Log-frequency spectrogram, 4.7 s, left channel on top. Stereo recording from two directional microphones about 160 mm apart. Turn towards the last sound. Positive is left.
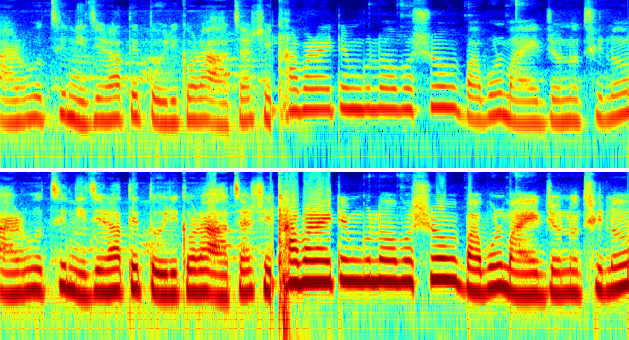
turn(degrees=-25)  # may be behind; listen again after turning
